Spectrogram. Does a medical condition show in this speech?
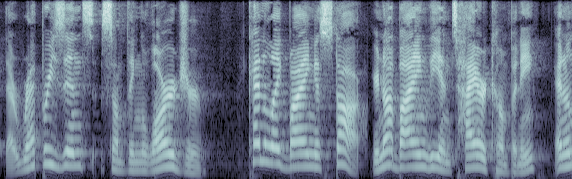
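No.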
